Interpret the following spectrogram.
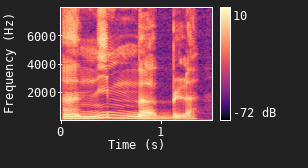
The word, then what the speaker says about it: un immeuble: So you can see I'm making this little liaison between the two. Un immeuble.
